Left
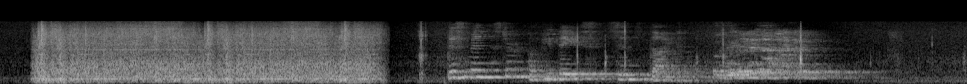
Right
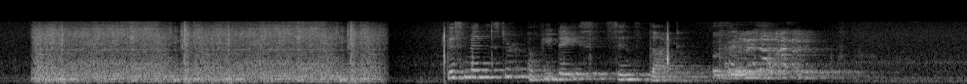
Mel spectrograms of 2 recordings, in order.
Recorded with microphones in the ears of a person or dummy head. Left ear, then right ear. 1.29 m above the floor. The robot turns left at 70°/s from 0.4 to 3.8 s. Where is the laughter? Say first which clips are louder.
Even; 60° right (ahead or behind), 1.7 m.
